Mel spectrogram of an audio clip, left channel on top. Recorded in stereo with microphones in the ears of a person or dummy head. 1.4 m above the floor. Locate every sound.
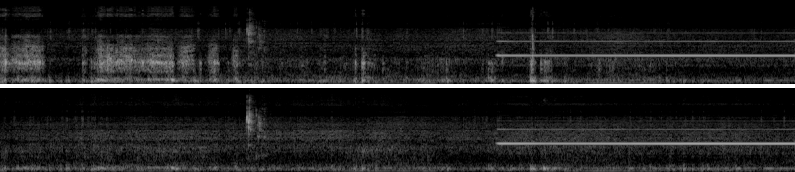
2.5 s a splash: 35° right (ahead or behind), 0.8 m
5.0 s a flute: 25° left (ahead or behind), 0.5 m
